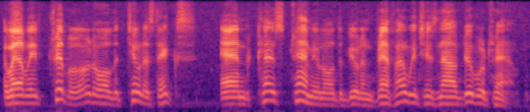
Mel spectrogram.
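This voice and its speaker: A man playing a self-assured official, deadpan and formal, in a spoof radio broadcast. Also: on the high side, normal speed, close to an everyday voice. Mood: earnest, deadpan. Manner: deadpan, formal, matter-of-fact. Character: self-assured male official talking solemn technical gibberish.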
